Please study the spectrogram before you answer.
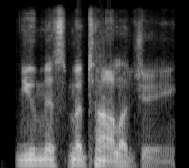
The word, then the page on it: numismatology: British English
